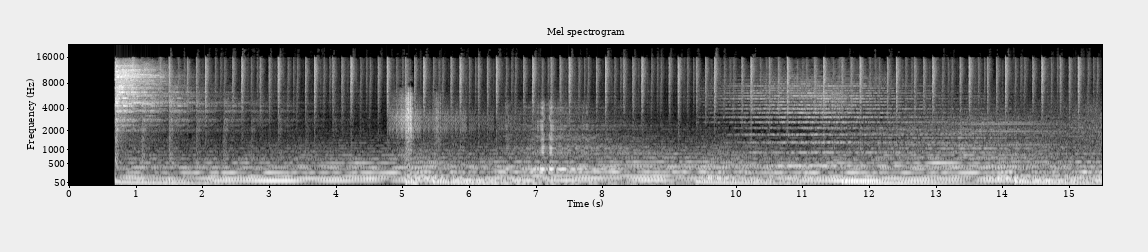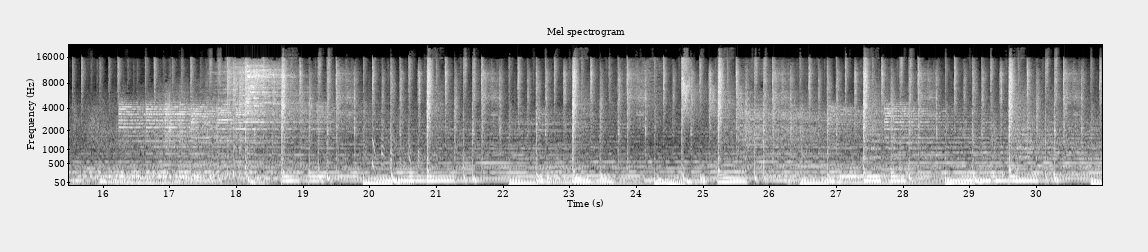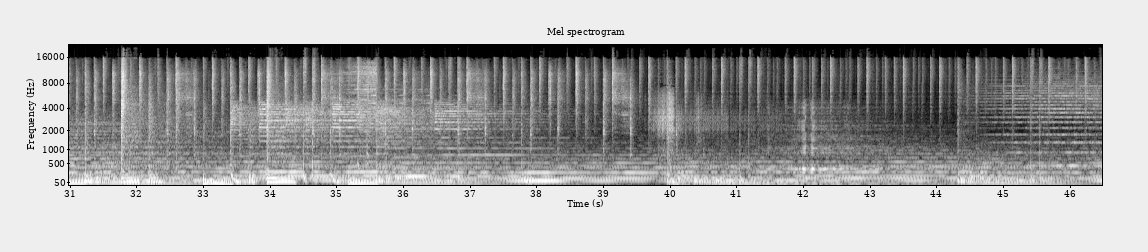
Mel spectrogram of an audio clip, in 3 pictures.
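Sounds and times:
loading music loop: 1.1s - 46.4s.

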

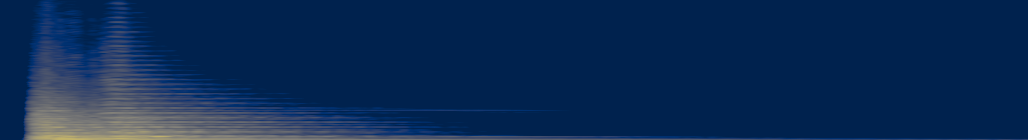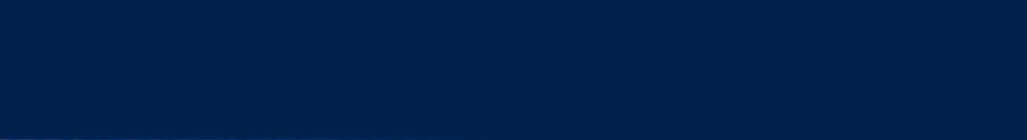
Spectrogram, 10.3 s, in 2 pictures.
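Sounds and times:
orchestral hit: 0.2s - 3.1s.

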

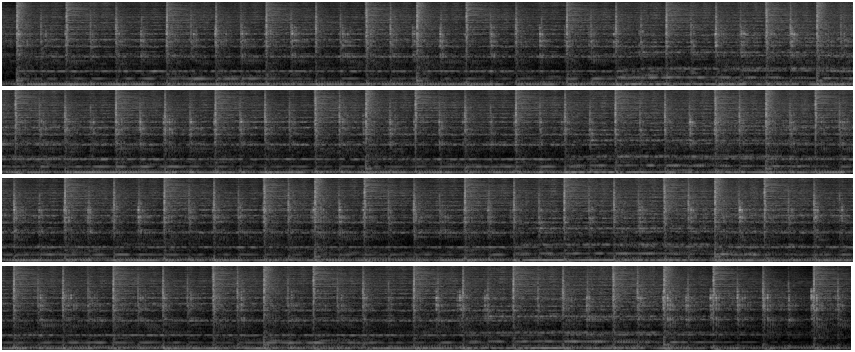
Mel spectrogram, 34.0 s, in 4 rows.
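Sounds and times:
menu music loop: 0.2s - 33.9s.

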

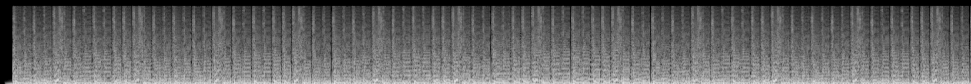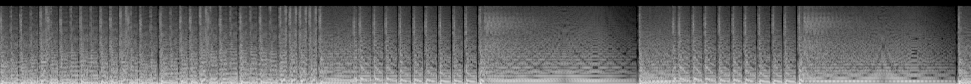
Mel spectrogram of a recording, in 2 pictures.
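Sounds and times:
boss fight music: 0.1s - 19.4s.

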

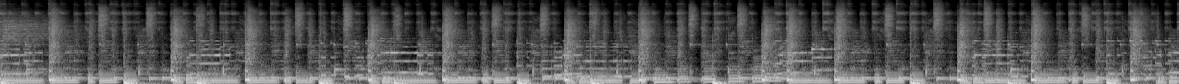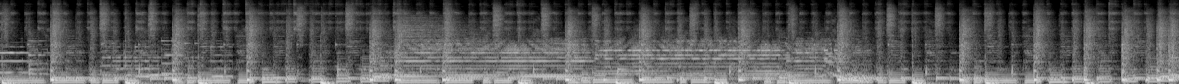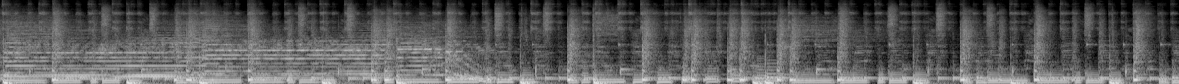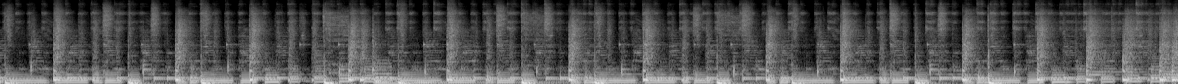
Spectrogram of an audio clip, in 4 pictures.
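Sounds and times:
boss stage music loop: 0.0s - 47.1s.

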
